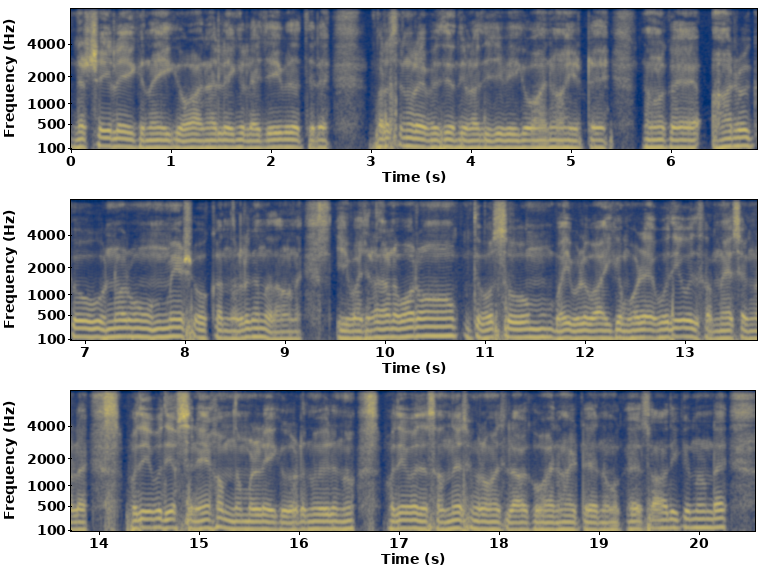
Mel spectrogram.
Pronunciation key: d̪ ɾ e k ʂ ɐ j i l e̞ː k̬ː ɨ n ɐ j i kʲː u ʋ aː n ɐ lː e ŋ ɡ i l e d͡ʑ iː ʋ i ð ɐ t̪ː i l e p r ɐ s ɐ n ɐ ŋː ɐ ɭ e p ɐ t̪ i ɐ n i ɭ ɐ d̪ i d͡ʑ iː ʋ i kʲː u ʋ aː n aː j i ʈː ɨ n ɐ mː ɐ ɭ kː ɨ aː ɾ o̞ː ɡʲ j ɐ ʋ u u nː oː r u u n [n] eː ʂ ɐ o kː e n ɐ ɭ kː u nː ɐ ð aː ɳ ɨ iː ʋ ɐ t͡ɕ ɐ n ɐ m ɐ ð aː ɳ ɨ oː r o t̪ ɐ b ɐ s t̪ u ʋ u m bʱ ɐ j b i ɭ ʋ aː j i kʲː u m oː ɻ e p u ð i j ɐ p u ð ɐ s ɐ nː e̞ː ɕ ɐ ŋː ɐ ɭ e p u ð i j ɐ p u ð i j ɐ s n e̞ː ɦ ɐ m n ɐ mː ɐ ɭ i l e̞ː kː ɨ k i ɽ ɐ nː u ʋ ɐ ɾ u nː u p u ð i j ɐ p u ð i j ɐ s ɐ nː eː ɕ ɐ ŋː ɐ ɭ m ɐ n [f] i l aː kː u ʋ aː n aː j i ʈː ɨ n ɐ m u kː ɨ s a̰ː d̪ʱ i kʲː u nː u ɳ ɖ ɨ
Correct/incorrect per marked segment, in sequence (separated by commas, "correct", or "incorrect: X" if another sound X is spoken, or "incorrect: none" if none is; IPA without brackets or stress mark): incorrect: m, incorrect: s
